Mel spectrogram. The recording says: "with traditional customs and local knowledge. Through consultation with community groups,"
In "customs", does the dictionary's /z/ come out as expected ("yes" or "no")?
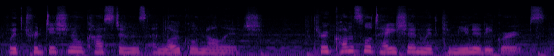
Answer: yes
